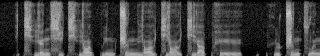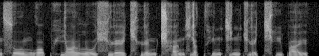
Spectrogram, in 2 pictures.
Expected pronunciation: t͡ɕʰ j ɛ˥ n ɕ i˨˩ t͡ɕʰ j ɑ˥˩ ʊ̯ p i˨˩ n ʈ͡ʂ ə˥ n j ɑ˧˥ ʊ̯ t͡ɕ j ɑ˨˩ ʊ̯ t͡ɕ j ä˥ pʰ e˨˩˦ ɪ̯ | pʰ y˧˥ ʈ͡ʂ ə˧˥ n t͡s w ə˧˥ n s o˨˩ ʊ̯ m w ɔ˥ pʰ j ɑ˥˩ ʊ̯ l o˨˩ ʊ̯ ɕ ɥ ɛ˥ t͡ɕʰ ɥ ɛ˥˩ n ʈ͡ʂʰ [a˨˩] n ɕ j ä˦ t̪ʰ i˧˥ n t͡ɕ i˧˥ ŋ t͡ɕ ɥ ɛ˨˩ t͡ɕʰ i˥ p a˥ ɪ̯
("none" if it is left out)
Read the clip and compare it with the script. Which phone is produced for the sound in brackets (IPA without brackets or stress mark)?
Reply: a˨˩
